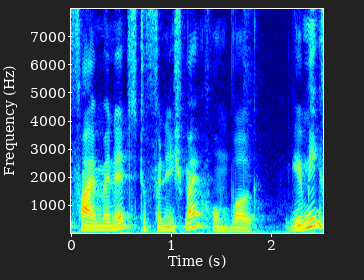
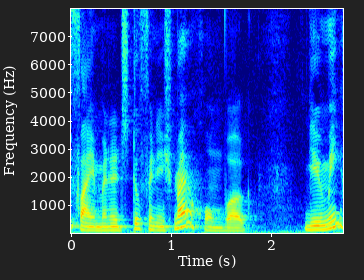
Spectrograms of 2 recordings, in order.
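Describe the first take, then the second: The two takes are said the same way.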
